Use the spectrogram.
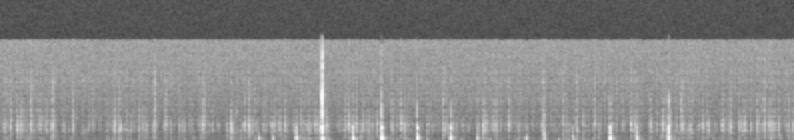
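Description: Fingertips tap and scratch steadily on the blue plastic lid of a labeled cylindrical canister held upright, making a soft, rain-like patter. Quick, dry clicks with a hollow midrange tone rise above the constant scratchy rustle. The strongest taps come through the middle of the clip.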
